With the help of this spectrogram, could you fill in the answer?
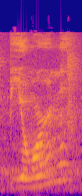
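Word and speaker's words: Beorn: Alright, so my newest favorite character was, I think it's pronounced Bjorn. It's like B-E-O-U-R-N from the Hobbit.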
